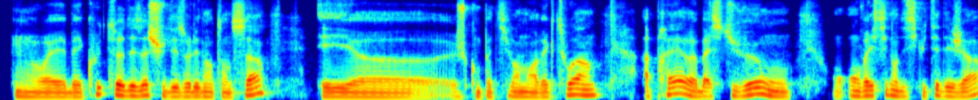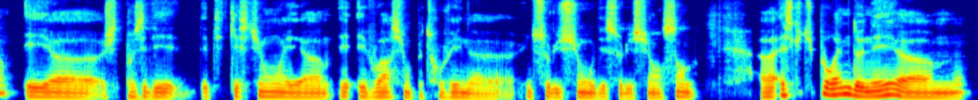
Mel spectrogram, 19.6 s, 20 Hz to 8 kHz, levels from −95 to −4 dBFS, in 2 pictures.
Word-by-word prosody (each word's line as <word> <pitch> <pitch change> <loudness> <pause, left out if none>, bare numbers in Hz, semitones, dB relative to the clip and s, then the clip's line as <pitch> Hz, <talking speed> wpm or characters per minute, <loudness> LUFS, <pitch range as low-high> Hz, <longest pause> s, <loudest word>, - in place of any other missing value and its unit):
Mouais, 90 -2 +1
bah, 90 - 0
écoute, 130 +10 -1
heu, 115 - +8
déjà 110 +2 +4
je 120 - +4
suis 105 - +1
désolé 95 +1 +2
d'entendre 95 -2 -2
ça, 125 - +3 0.5
et 95 -1 +2
heu, 85 -3 -1 0.2
je - - -2
compatis 95 +3 -6
vraiment 95 -2 +1
avec 90 0 -1
toi, 130 0 +3
hein. 125 +1 0 0.4
Après, 150 +3 +1
heu, 110 -7 +4
bah, 95 0 +2
si - - -4
tu 110 - -3
veux, 125 +8 +4
on 100 -8 +2 0.4
on - - -8
on 110 - +1
va 110 - +4
essayer 110 +2 -1
d'en 110 -3 +2
discuter 100 +3 -3
déjà 100 - 0 0.2
et 95 -2 +2
heu, 85 -2 0
je - - -5
vais - - -10
te - - -38
poser 95 0 -4
des 90 -1 -2 0.2
des - - -7
petites - - -16
questions 95 -1 -2
et 90 0 0
heu, 85 0 -1 0.2
et 95 0 -4
et - - -1
voir 90 +1 -1
si 90 - -5
on 90 - -3
peut 85 - -15
trouver 90 -1 -5
une, 85 -2 -1
heu, 75 -1 -6 0.3
une 95 - -8
solution 85 0 -2
ou 85 -1 0
des 80 - -5
solutions 80 0 -3
ensemble. 90 +3 -2 0.7
Heu, 95 0 +1
est-ce 125 0 +2
que - - -10
tu - - -11
pourrais 135 -3 +5
me 145 - +6
donner, 105 +3 +6
hem, 85 -4 +2
95 Hz, 205 wpm, -24 LUFS, 90-105 Hz, 0.7 s, heu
